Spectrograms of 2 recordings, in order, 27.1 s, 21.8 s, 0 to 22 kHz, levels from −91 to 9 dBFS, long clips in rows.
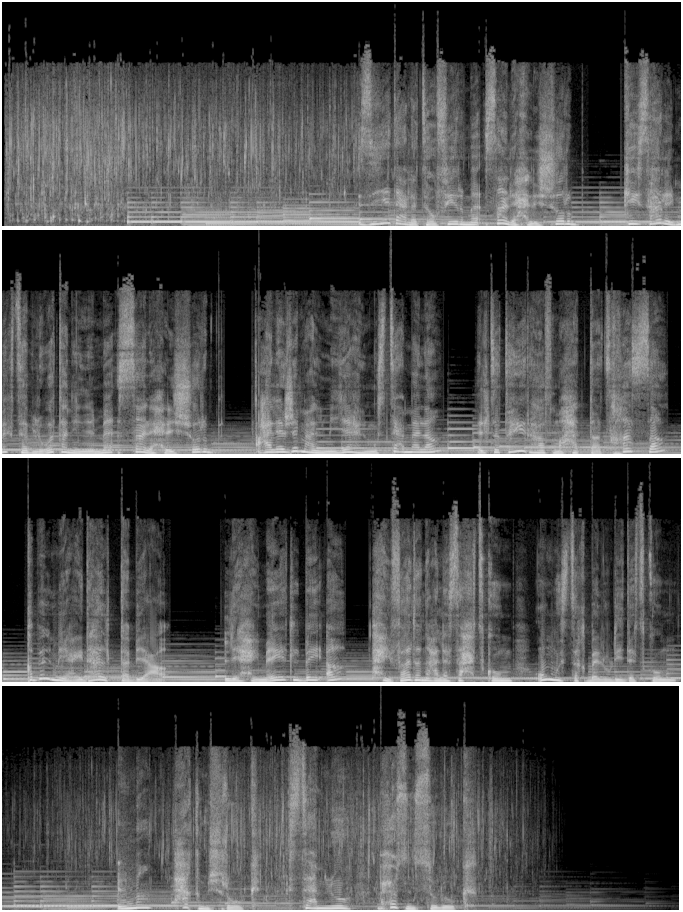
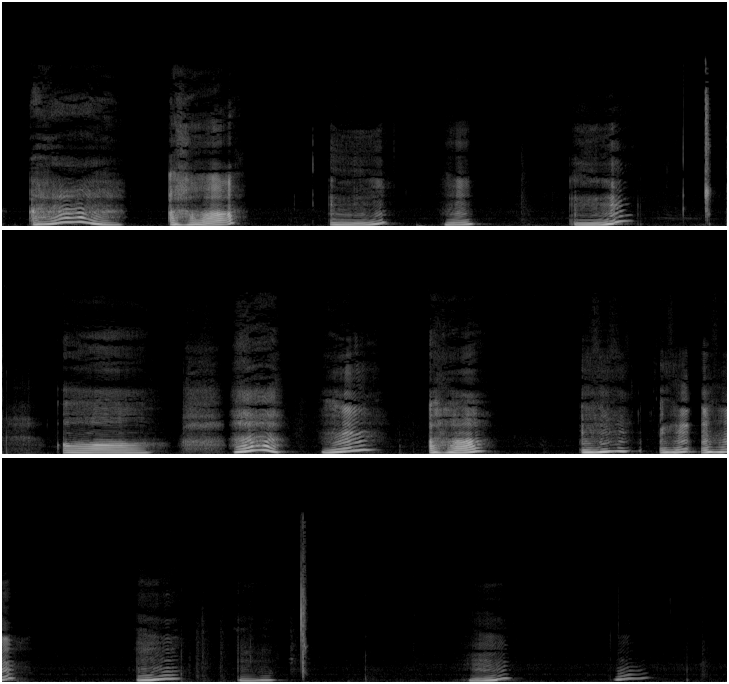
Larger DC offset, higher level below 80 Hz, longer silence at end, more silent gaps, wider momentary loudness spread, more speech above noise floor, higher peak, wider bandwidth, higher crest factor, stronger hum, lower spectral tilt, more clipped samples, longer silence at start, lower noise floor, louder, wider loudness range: neither; first, -48 dBFS vs -78 dBFS; first, 1.65 s vs 0.8 s; neither; second, 7 LU vs 20 LU; about the same, 44 dB vs 47 dB; first, 0 dBFS vs -12 dBFS; first, 19 kHz vs 14 kHz; second, 12 dB vs 22 dB; neither; about the same, -5 dB/octave vs -6 dB/octave; neither; second, 0.05 s vs 0.25 s; second, -55 dBFS vs -77 dBFS; first, -12 LUFS vs -32 LUFS; second, 2 LU vs 13 LU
